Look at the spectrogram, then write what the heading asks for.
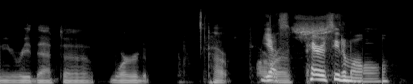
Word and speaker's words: paracetamol: Yes, paracetamol. Paracetamol is how it's pronounced.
